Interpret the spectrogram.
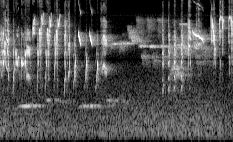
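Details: Wild yellow-faced siskin in full song, pouring out quick high chirps and twitters, then a drawn-out buzzy wheeze and sharp whistled slurs; a soft low whistle from another bird sounds in the background.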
